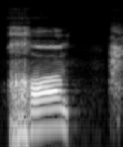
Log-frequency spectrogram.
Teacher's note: حلق کے اوپر والے حصے سے ادا ہوتا ہے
